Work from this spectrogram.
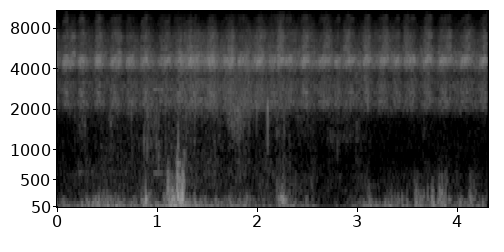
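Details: Crickets calling all around a quiet, deserted cattle farm in dense hill jungle, the same insects heard in Bangladesh during mango and jackfruit season; a steady, pulsing high trill runs throughout above heavy low rumble and handling noise.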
